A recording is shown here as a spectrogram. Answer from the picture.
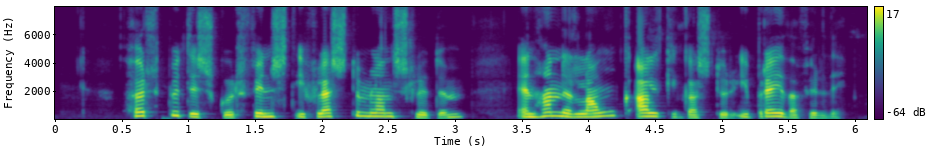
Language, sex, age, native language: Icelandic, female, 30-39, Icelandic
